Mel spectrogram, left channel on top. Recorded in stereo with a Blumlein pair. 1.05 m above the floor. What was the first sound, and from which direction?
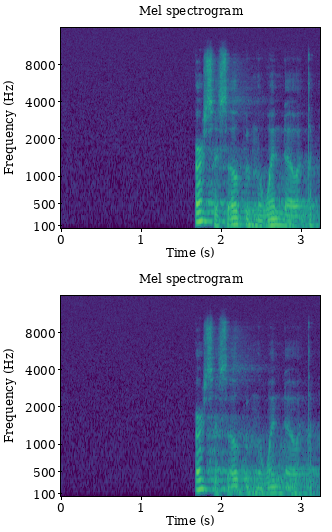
A man speaking, 15° left.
